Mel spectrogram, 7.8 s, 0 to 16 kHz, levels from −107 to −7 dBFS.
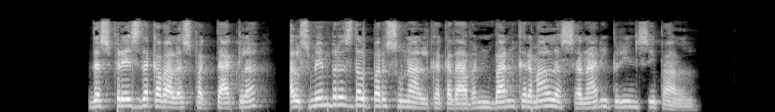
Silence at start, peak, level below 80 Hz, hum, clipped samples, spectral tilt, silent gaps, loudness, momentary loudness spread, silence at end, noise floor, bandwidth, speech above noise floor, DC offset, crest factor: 0.9 s; 0 dBFS; -56 dBFS; none; under 0.1%; -3 dB/octave; 2.78-2.90 s; -18 LUFS; 9 LU; 0.8 s; under -90 dBFS; 8.4 kHz; over 72 dB; under 0.1%; 18 dB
